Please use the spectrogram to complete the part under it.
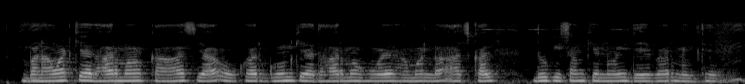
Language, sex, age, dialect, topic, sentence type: Chhattisgarhi, male, 18-24, Western/Budati/Khatahi, agriculture, statement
